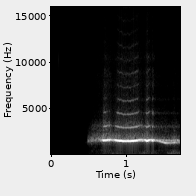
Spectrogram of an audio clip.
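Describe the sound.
Someone whistles a TV theme tune: a clear, fairly high held note that swells louder and wavers slightly in pitch, with no talking, after a brief silence.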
